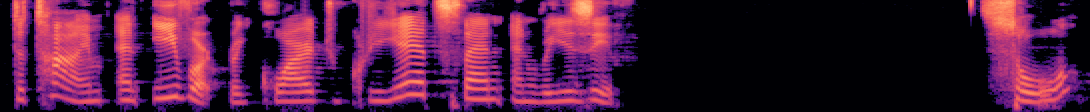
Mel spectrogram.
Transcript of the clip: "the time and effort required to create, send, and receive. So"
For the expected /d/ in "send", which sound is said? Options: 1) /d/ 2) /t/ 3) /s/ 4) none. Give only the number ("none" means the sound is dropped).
4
